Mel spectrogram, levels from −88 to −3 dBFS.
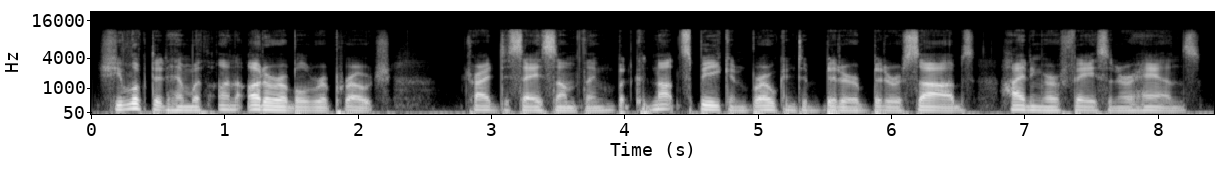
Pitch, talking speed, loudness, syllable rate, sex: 105 Hz, 190 wpm, -20 LUFS, 5.4 syllables/s, male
